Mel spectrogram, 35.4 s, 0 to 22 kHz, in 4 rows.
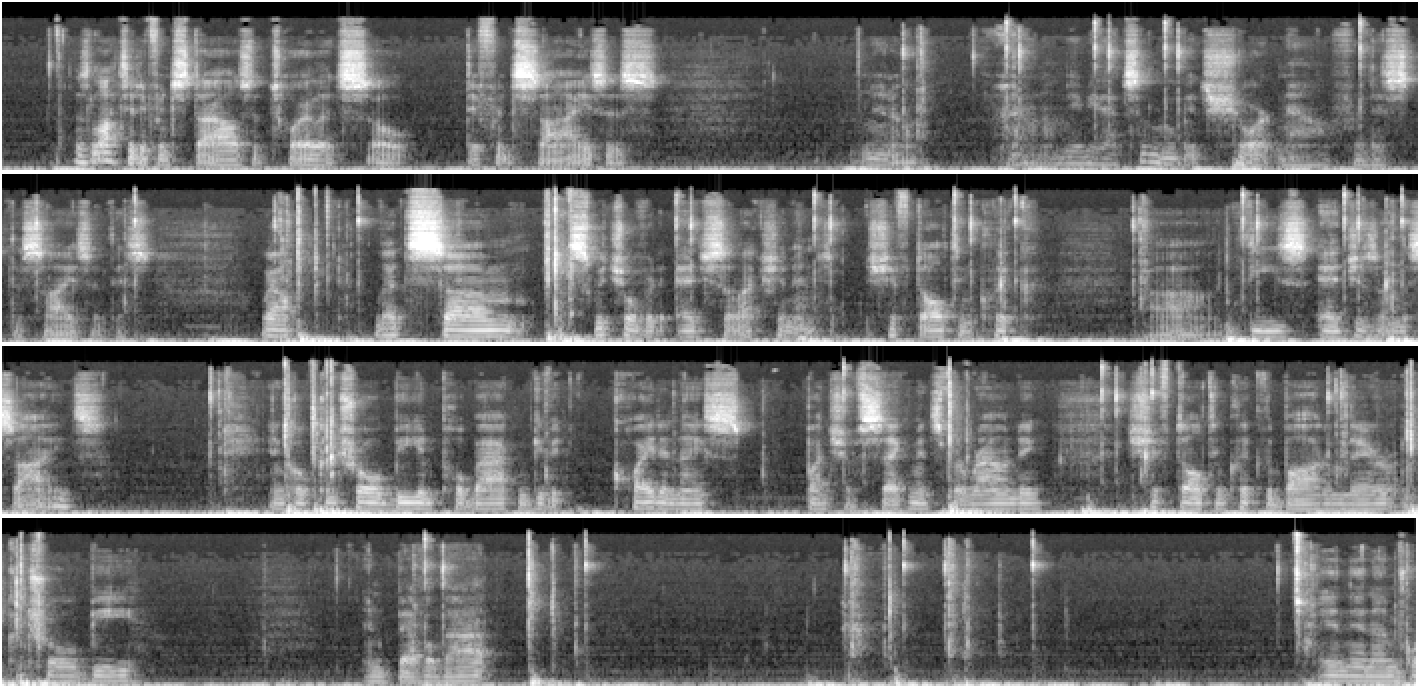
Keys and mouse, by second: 6.2-10.2 drag, 10.7 a, 12.3 ctrl+Tab, 18.0-19.6 middle drag, 19.6 ctrl+b, 23.5 a, 24.5 click, 26.6 ctrl+b, 29.8 a.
